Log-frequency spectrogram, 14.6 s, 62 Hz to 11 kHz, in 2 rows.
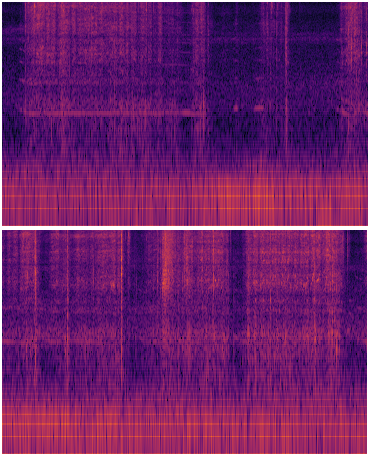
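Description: WPL C24 RC crawler truck climbing loose rock: the faint steady whine of its small electric motor and gearbox, over scattered clicks and scrapes of tyres and stones shifting.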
